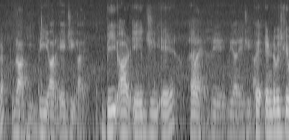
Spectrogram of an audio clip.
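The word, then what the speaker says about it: Bragi: How do you spell it? Brahi.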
